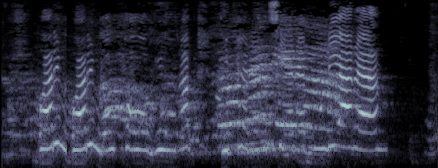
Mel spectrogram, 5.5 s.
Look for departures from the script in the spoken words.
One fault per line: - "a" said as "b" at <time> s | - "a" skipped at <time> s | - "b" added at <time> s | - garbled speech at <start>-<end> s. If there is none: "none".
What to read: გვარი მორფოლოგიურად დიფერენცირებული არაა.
- "გვარი" added at 0.9 s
